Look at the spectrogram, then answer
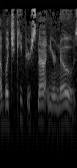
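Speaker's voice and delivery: plain reading voice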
